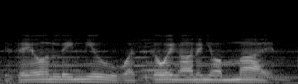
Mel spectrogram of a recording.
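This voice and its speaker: A man's voice: lowish voice, measured pace, lightly acted. An actor playing a sinister, taunting radio drama narrator, speaking knowingly and ominously to a guilty man. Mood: ominous, mocking. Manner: ominous, knowing, second-person storytelling. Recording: muffled old radio, music behind.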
